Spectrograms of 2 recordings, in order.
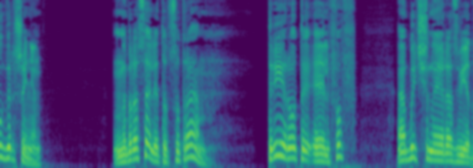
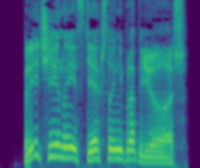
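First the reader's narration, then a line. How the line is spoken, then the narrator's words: Snorting. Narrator (Russian): хмыкнул Кравченко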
